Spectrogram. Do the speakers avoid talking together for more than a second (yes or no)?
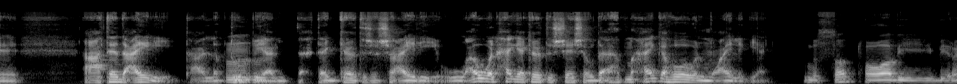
yes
